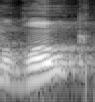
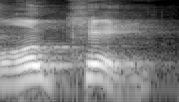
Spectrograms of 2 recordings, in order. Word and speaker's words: Loke: So, now they're over here, and you got Gray, and this guy, I called him Loke, but it's actually, his name is pronounced Loki.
